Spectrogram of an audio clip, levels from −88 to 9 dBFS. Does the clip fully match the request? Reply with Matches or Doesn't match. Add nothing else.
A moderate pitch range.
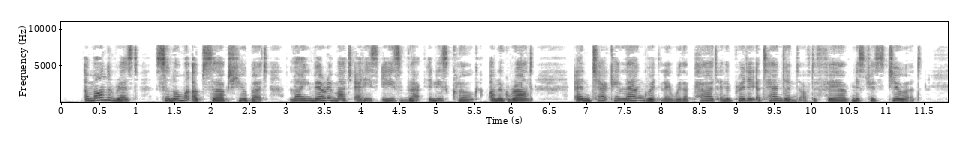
Doesn't match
